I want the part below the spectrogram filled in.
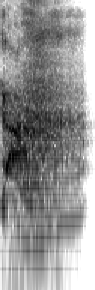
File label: Pain; Warframe; Tau; Dax; Knight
